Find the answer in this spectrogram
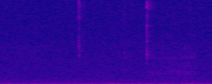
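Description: Two faint computer mouse clicks, a little under a second apart, over a low steady hum of room tone.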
